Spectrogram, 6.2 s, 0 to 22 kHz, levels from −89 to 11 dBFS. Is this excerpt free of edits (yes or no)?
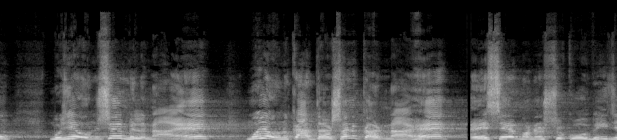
no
